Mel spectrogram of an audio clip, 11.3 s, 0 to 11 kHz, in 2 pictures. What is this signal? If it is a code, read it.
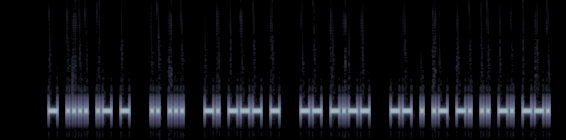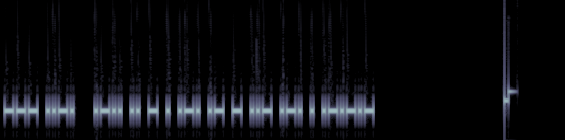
Morse code, heard as a keyed tone, about 40 wpm, 700 Hz. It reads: THAT IS NOT MY MEANING OF LITERATURE.
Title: Sentences from Top 1000 Words - Review Part 6 - 40wpm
